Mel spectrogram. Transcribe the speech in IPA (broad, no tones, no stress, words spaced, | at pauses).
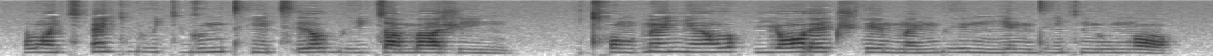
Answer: lˠɛ̃cʔɛ̃cbʱɯc ɡɯŋtʰĩ t͡sʼilˠbʱi camaʃiŋ | cʰɔŋɓɛ̃ɲẽlˠ | jɒ ɾɛt͡ʃʰe mɛ̃ŋbʱeŋ ɲɛŋdʱẽcnuŋɒ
